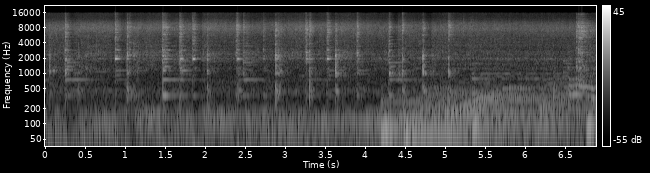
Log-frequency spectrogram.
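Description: Chopped onions, garlic and tomato frying with mustard seeds in hot oil in a steel pressure cooker: a steady sizzle, with a spoon stirring and clicking against the pot, many clicks in the first four seconds and a loud clatter near the end.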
